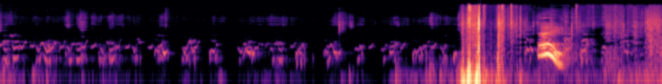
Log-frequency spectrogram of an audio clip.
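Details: Squeaking baby guinea pigs: a run of soft, short squeaks in an uneven patter, then a loud thump and one clear whistled note sliding downward.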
